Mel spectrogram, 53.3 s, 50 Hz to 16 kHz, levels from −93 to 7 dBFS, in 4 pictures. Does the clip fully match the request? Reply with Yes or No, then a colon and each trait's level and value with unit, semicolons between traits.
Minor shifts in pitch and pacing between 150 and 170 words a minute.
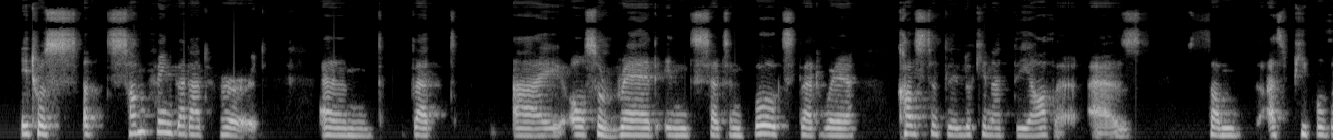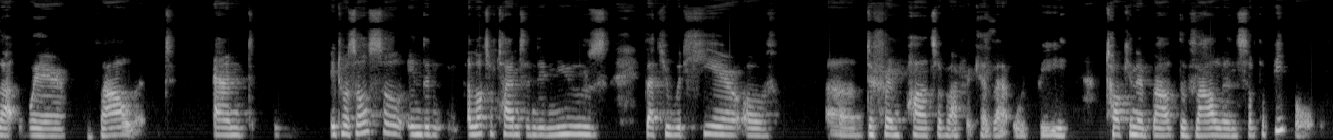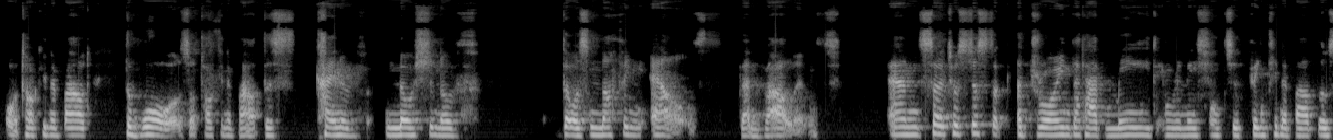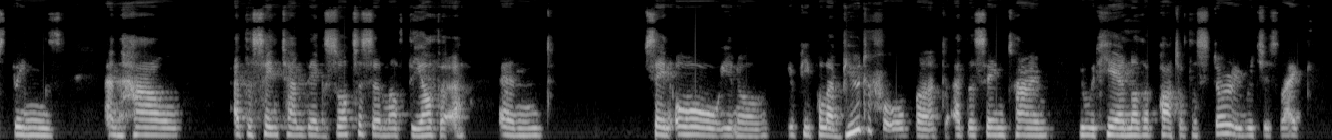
Yes: narrow, 1.9 semitones; average, 155 wpm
